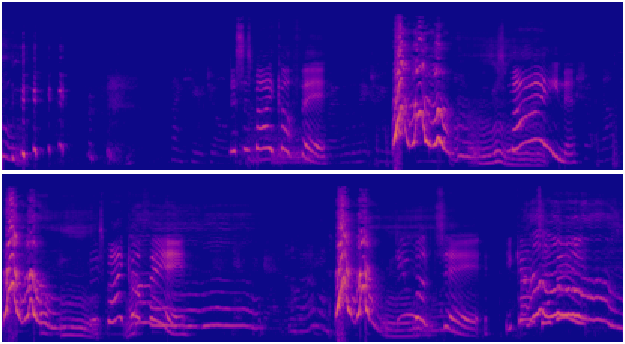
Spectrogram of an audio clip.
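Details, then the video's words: Jack Russell terrier named Pennie, a pet indoors, telling her owner off because she wants the coffee; drawn-out whiny howls and grumbling yowls in bursts with pauses, mixed with a woman's talking and some music. "Pennie telling me off because she wants my coffee"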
